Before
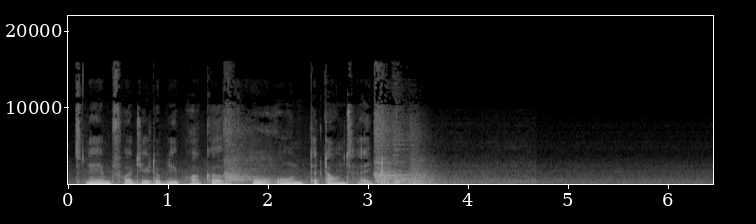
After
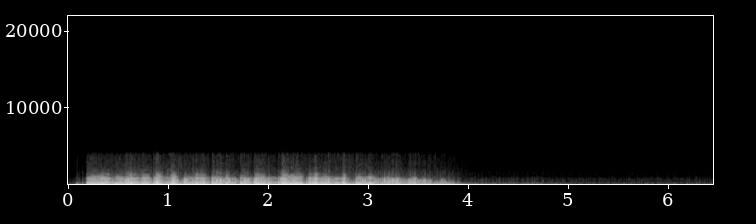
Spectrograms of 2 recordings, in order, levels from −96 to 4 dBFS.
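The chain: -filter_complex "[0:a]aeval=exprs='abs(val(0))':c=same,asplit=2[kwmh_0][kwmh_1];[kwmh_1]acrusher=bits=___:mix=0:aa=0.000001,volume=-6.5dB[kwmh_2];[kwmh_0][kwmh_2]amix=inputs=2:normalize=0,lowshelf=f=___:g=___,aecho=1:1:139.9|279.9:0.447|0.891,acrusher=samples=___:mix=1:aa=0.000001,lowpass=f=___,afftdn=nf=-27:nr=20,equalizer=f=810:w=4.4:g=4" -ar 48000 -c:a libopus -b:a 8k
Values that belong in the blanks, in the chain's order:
5, 300, 10, 41, 1.1k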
